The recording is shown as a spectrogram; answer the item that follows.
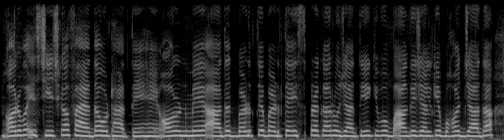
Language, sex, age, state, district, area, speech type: Hindi, female, 30-45, Rajasthan, Jaipur, urban, spontaneous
